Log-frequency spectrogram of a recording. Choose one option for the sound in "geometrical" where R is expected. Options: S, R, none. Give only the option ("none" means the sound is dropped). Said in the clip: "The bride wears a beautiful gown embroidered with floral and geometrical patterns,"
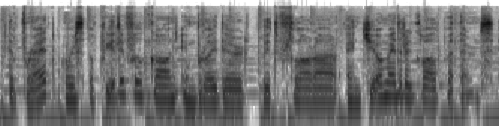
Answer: R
